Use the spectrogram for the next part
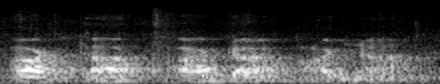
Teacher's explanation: And if you speak Indian languages, for instance, you'll have sounds made with the tongue curled back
